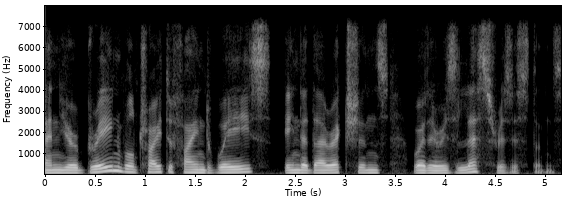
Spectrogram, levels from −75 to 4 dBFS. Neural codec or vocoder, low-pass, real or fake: none; 7.2 kHz; real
